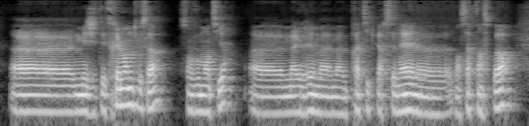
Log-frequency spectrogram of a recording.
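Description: Amid audible room echo, a man speaks very slowly at a fairly low pitch with fairly even intonation. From rural France. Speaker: sports scientist. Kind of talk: interview.

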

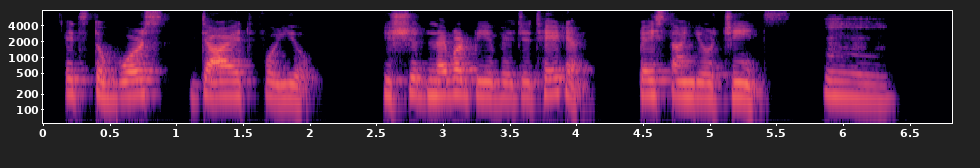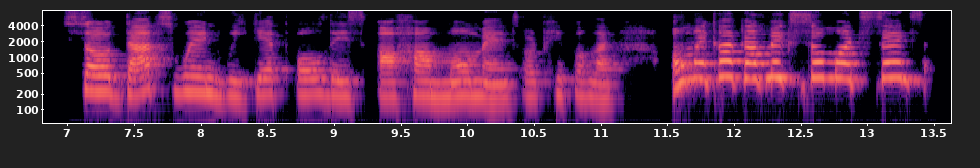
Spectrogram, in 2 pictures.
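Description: A woman with an Armenian accent speaks at a medium pitch and moderate pace, with fairly even intonation, against a quiet background. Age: 50s. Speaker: pain relief practitioner. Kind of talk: interview.

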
